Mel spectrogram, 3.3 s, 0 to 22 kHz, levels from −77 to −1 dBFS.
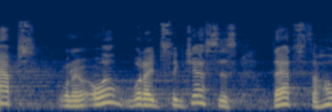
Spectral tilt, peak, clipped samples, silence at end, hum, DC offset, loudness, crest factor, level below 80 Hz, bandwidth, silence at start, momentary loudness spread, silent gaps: -5.5 dB/octave; -6 dBFS; under 0.1%; 0 s; none; under 0.1%; -26 LUFS; 20 dB; -64 dBFS; 11.5 kHz; 0 s; 9 LU; none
